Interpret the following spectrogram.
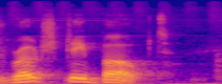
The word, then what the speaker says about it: Roche de Boeuf: Another pronunciation considered is Roche de Boeuf, meaning rocky point.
